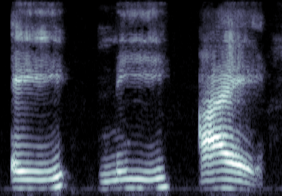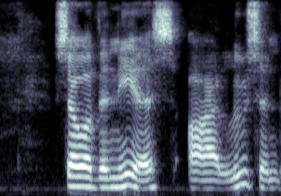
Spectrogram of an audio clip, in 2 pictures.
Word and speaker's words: Aeneas: of æneas notice a every syllable of æneas is long a knee I so of Aeneas are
